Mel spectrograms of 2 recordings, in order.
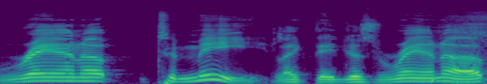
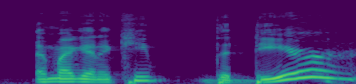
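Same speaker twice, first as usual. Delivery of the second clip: plain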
